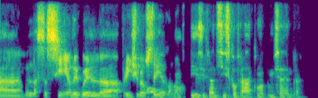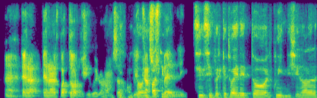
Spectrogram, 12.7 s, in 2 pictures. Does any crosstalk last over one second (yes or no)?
yes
